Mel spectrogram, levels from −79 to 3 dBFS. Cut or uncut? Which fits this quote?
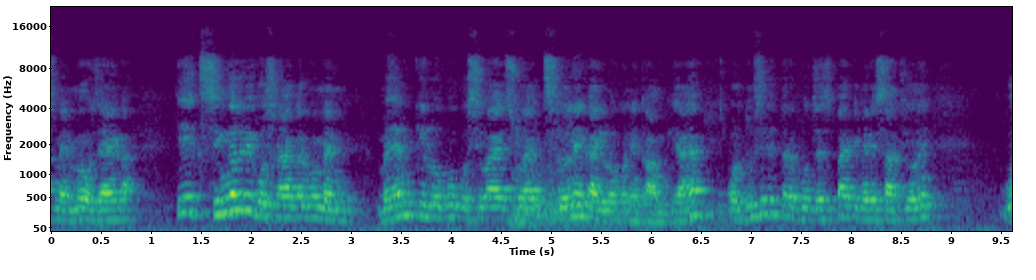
uncut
